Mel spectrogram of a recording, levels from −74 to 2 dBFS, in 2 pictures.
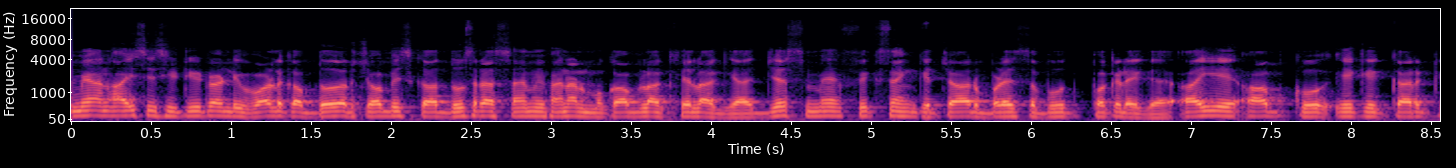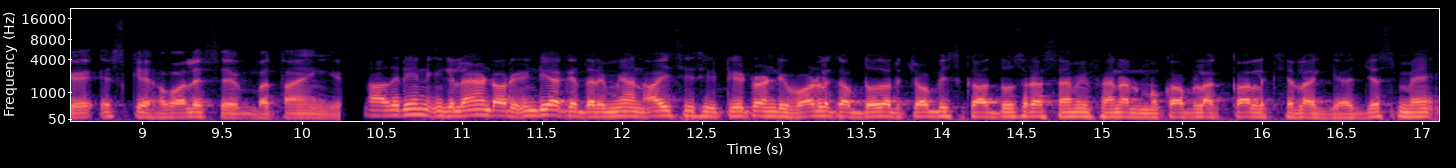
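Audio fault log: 2.93–2.98 s, 5.30–5.35 s and 10.82–10.88 s: damaged data in a compressed stream. Each is a short blip, about 50 ms, where corrupted frames throw the decoder out of sync until it finds the next header.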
